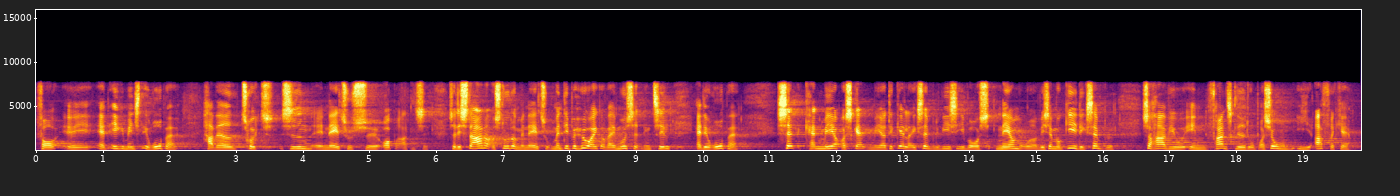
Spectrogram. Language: Danish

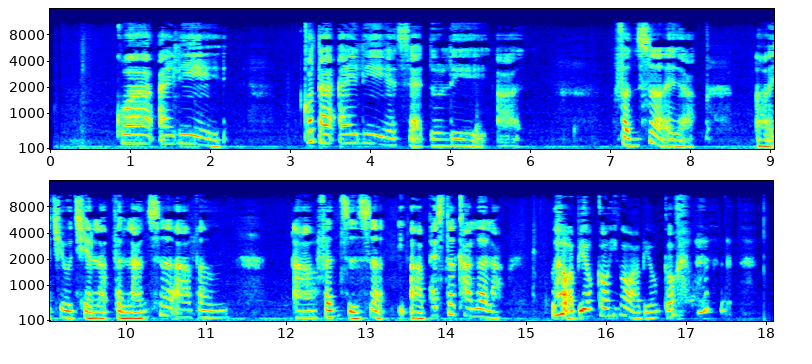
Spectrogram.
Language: Pu-Xian Chinese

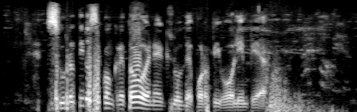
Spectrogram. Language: Spanish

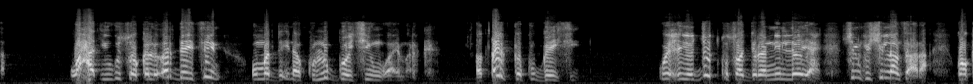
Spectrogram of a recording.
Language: Arabic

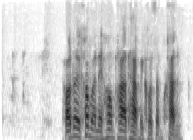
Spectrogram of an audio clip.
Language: Thai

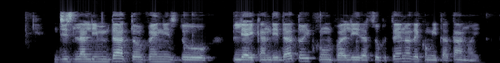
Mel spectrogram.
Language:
Esperanto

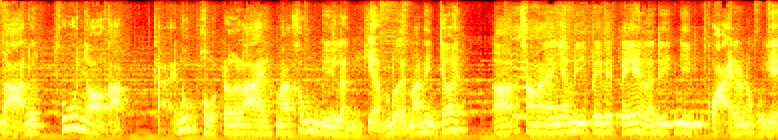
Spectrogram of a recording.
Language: Vietnamese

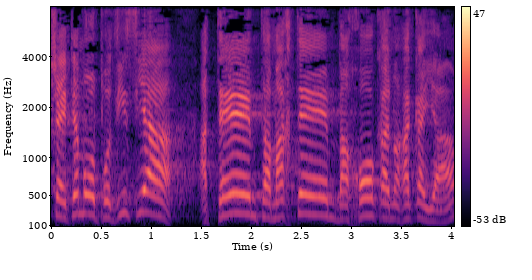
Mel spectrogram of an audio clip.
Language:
Hebrew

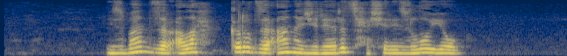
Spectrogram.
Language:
Abkhazian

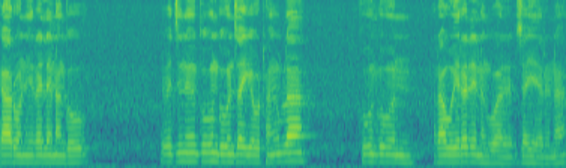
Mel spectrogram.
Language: Bodo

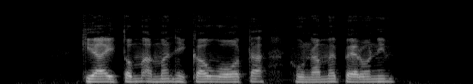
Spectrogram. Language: Yaqui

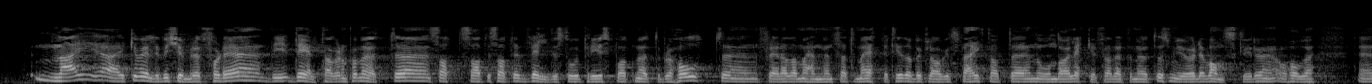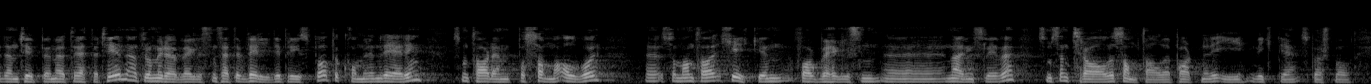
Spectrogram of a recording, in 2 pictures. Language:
Norwegian Bokmål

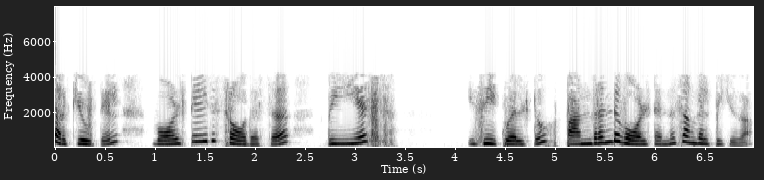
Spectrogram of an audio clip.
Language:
Malayalam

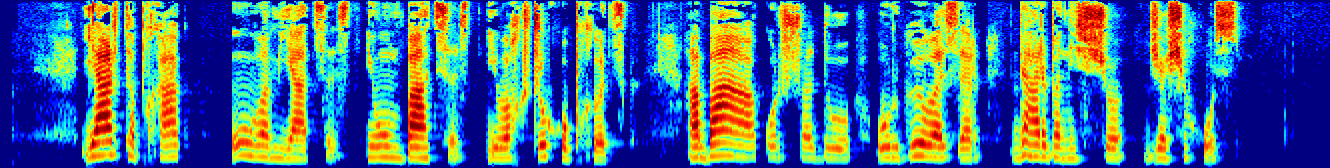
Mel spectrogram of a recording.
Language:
Abkhazian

